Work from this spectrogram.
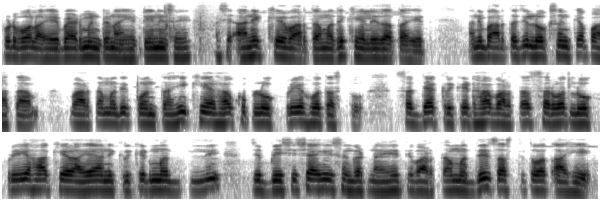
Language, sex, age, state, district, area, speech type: Marathi, male, 30-45, Maharashtra, Pune, urban, spontaneous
